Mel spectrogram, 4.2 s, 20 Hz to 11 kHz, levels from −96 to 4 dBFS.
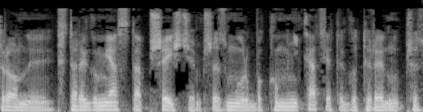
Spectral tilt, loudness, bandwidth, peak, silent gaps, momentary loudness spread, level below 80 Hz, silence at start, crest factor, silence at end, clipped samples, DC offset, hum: -6 dB/octave; -18 LUFS; 8.8 kHz; -2 dBFS; none; 5 LU; -36 dBFS; 0 s; 14 dB; 0 s; under 0.1%; under 0.1%; none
